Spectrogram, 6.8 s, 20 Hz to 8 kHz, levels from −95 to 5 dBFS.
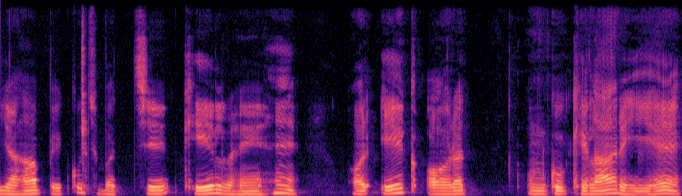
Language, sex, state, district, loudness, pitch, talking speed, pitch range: Hindi, male, Chhattisgarh, Bastar, -18 LUFS, 130 Hz, 115 wpm, 125-140 Hz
